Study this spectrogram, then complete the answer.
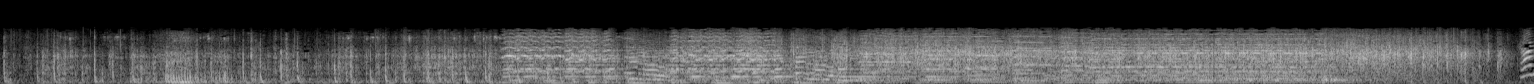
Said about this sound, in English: I would like to hear the sound of a fertilizer spreader. Spreading its cargo over the still frozen knolls of my native Michigan fields about this time of the year. Unquote. Well, I'll drive the horses. Giddy up, Seabiscuit.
